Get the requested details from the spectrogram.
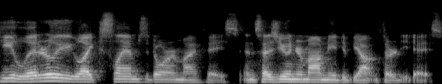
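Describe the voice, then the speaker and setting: In a normal speaking voice with an American accent, a man talks fairly quickly at a medium pitch with ordinary pitch variation. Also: quiet background. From Michigan. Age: 20s. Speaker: entrepreneur. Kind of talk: testimony.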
